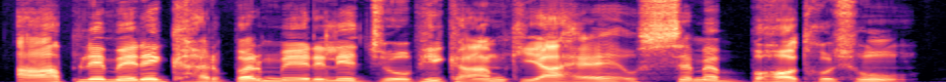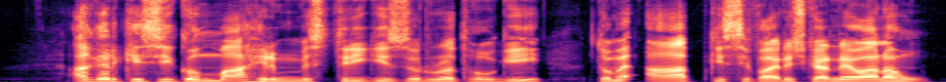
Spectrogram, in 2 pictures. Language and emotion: Urdu, happy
